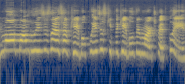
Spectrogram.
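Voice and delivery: loud, high, begging and pleading voice. Retelling begging a parent to keep the cable: imitating own begging. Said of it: "I begged and I pleaded".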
